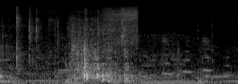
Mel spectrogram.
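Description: Adhesive tape being peeled off an Apple Watch's display connectors with tweezers: a short rasp of under a second near the middle, with a few small clicks.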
